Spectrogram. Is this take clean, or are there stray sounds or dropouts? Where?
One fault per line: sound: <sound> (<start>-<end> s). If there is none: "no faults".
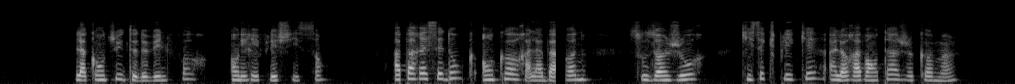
sound: dropout (5.6-5.7 s)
